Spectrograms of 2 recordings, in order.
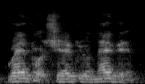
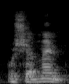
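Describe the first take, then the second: First: Slow "Where got your name" with eg syllables inserted; egg language. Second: Said in the usual way. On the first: Shown as a demonstration. Streamer translating into Eggy language, slow "Where got your name" full of eg sounds. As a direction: break up "name" with an added eg sound. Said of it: "It's called Eggy language".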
